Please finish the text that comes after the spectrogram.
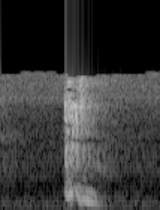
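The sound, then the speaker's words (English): A single sharp sneeze bursts out suddenly, lasting only a moment before quiet returns, with no talking around it. “Bless you.”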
